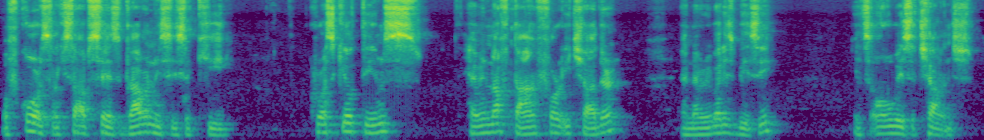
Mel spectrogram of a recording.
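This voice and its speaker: A man's voice: mid-range voice, normal speed. A man with a Croatian accent, a native Croatian speaker, speaking as a panelist in a technical discussion, emphatic and often ending points with "yeah?".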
